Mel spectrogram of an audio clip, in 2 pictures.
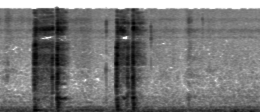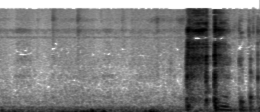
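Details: Young child, one of two siblings sick for several days with cough and cold, coughs in short paired bursts, three bouts of about two coughs each, in a quiet room; wet-sounding cough.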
